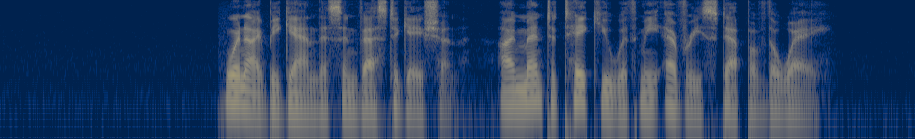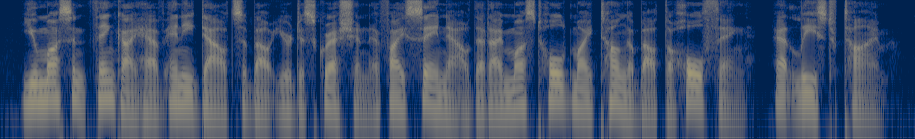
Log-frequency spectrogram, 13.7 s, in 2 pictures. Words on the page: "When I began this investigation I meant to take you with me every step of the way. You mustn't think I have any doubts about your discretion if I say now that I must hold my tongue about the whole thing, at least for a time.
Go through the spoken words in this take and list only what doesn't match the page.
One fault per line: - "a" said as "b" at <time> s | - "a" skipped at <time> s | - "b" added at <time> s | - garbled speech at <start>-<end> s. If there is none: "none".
- "for" skipped at 13.1 s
